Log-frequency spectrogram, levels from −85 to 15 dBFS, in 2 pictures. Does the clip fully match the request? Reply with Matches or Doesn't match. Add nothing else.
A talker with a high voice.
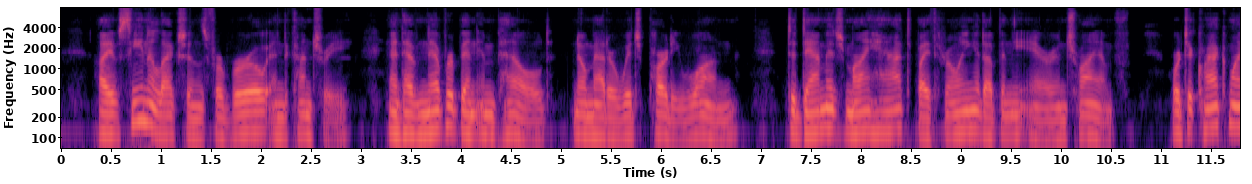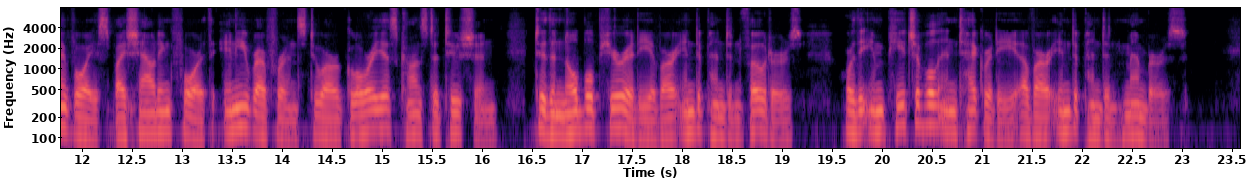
Doesn't match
